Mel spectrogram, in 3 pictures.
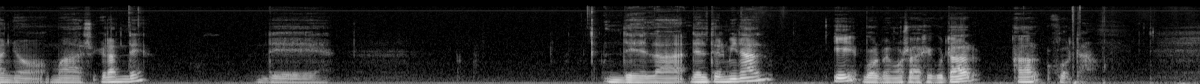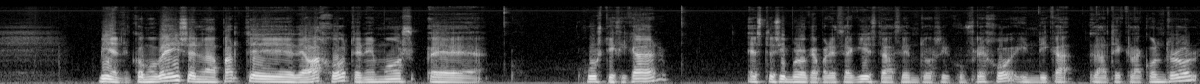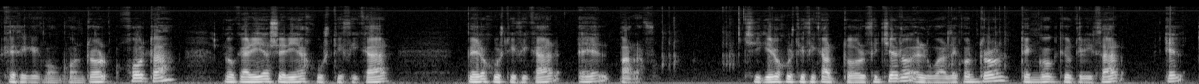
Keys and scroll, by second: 10.7 alt+j.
